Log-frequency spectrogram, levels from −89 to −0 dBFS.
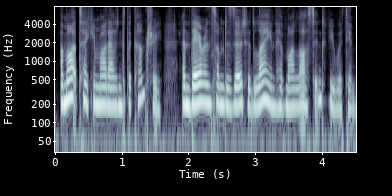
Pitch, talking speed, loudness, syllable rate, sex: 195 Hz, 280 wpm, -20 LUFS, 6.9 syllables/s, female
